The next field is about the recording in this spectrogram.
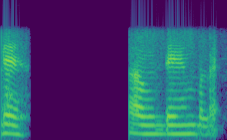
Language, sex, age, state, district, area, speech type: Bodo, female, 45-60, Assam, Kokrajhar, rural, conversation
